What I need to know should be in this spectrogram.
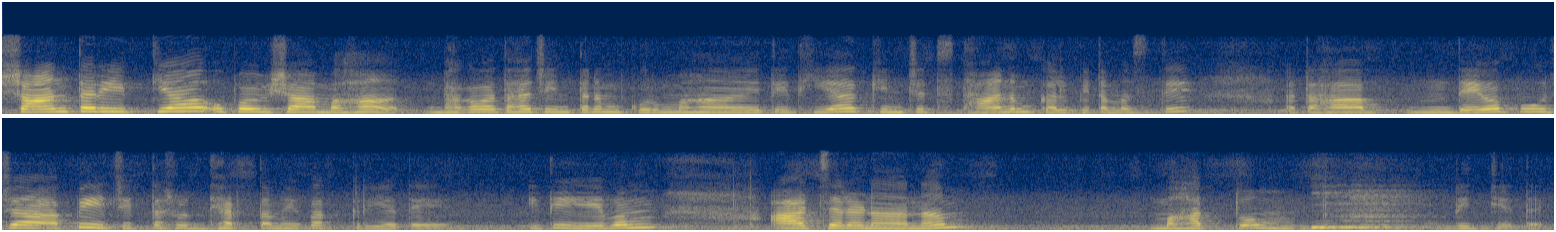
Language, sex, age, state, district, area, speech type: Sanskrit, female, 18-30, Karnataka, Uttara Kannada, rural, spontaneous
